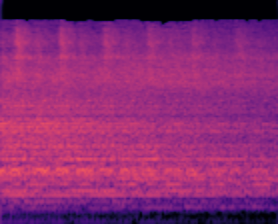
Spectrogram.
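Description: Drum and bass DJ set playing over a club sound system in a breakdown: held synth chords with no drums. The bass drops away and the music fades lower.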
